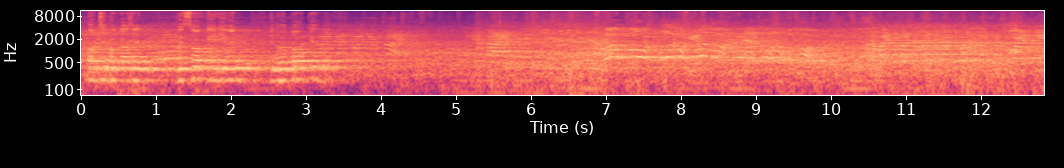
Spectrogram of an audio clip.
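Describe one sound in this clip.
Several men shout loudly and excitedly in a large echoing hall.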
